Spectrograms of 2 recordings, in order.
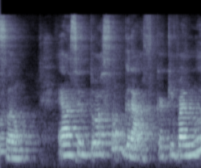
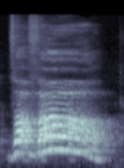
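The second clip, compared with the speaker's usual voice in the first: "vovó" high and loud, final "vó" held long; "vovó" called out on a long last syllable; stretched stressed syllable; 4 semitones higher, 5 dB louder than usual. Shown as a demonstration. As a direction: draw out the second syllable of "vovó". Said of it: "que ficou mais longa".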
